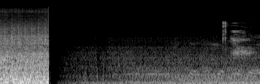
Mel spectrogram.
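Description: Motorbike engine running hot: a loud burst cuts off abruptly, then a steady low engine rumble builds and holds, close to the listener.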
